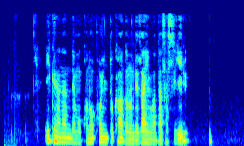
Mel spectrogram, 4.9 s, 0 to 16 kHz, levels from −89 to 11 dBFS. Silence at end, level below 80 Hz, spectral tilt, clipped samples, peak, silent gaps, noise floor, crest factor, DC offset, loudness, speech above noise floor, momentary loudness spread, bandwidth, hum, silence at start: 0.65 s; -50 dBFS; -5.5 dB/octave; under 0.1%; -6 dBFS; none; -68 dBFS; 22 dB; under 0.1%; -28 LUFS; 41 dB; 18 LU; 11.5 kHz; none; 0.7 s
